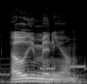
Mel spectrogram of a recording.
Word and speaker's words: aluminium: on the periodic table in Europe it is pronounced aluminium whereas in the US we say aluminum either way it weighs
